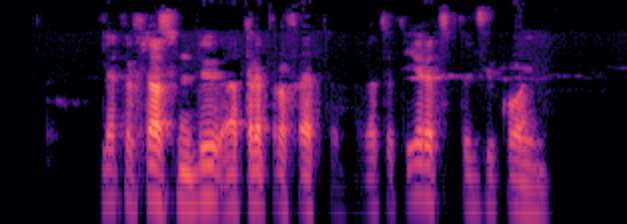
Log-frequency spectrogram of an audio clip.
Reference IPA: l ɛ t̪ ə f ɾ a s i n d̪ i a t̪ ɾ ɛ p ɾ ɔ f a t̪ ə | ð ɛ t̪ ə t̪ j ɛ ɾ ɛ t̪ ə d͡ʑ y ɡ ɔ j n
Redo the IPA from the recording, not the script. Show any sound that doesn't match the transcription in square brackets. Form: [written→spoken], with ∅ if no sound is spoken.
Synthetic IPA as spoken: l ɛ t̪ ə f [ɾ→l] a s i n d̪ [i→y] a t̪ ɾ ɛ p ɾ ɔ f [a→ɛ] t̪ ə | ð ɛ t̪ ə t̪ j ɛ ɾ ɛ t̪ ə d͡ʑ y [ɡ→k] ɔ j n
